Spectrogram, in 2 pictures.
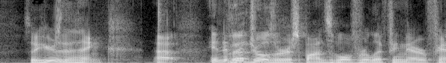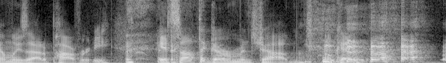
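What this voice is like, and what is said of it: Ben Shapiro impression, fast, higher-pitched. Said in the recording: “All right, Ben Shapiro ... Good impression ... just a little bit higher pitched and really fast ... Fast talking, higher pitch”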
